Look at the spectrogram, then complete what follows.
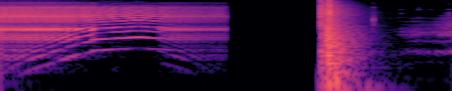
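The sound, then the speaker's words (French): A door creaks open on its hinges with a long, wavering squeal as someone comes home, then after a short silence it shuts with a heavy thud that fades quickly. “Sitôt passée la porte, elle entend sa mère qui est au téléphone.”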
